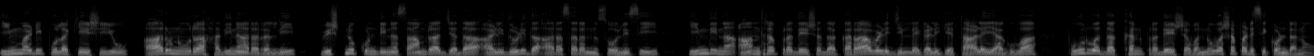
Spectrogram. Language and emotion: Kannada, neutral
